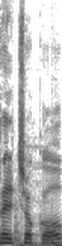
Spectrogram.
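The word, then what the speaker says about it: Chocó: Yeah, in Spanish it's El Choco, but in English you could say Choco.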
